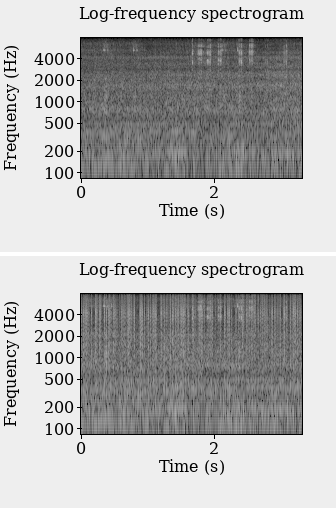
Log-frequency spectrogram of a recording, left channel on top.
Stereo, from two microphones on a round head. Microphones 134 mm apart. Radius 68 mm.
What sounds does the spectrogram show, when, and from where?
1.7 s a bird: 10° left (ahead or behind)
